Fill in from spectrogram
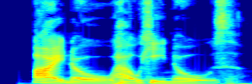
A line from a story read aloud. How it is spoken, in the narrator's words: Mako growled in a hushed, deadly whisper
